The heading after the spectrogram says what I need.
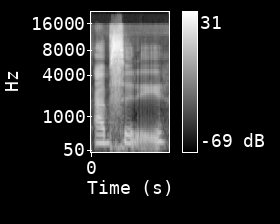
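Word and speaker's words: Abcde: a little girl was spelled a b c d d and pronounce absidy absidy yeah nah that's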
